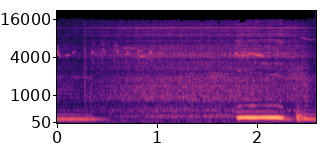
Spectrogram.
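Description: Deep booming call of a bittern at night, a few low, hollow, tonal booms, the longest and loudest near the end, over a faint steady background hiss.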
